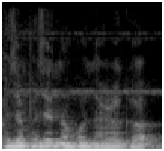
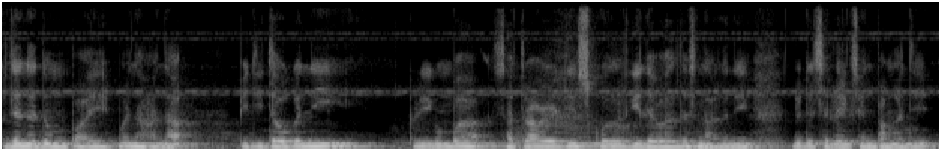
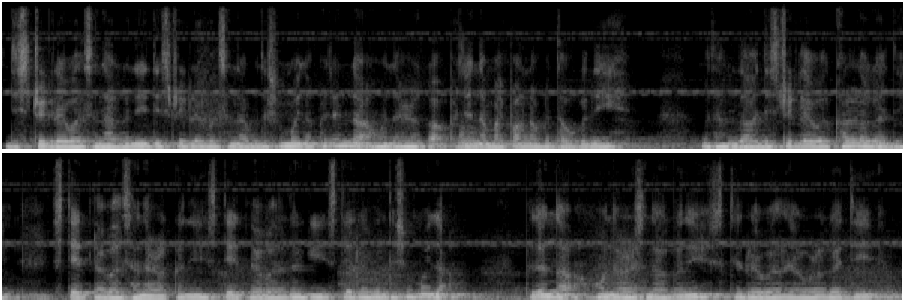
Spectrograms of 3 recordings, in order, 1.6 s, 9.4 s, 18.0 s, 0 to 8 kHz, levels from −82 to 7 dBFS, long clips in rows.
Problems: none marked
